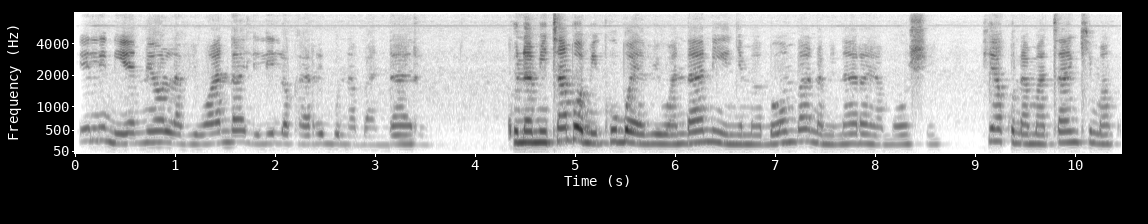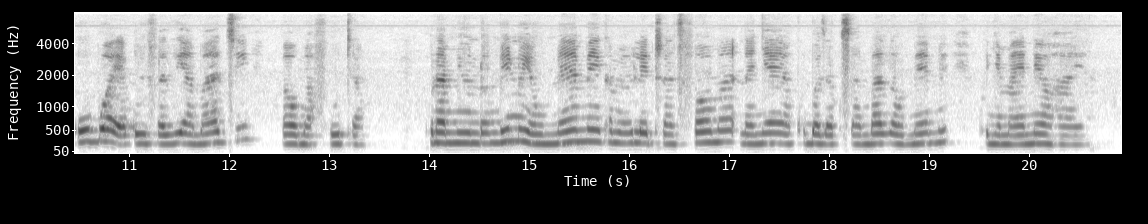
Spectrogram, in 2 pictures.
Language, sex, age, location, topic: Swahili, female, 18-24, Nairobi, government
